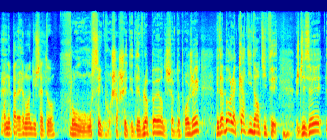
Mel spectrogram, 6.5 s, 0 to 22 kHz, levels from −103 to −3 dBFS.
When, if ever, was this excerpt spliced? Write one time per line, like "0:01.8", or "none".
0:01.4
